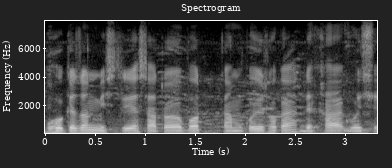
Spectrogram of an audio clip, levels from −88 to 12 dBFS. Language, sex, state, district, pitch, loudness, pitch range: Assamese, male, Assam, Sonitpur, 125 Hz, -17 LUFS, 115-140 Hz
